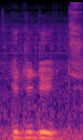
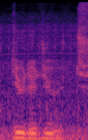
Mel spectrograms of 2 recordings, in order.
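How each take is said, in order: Both takes have the same delivery.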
